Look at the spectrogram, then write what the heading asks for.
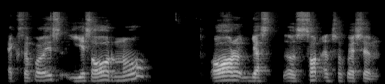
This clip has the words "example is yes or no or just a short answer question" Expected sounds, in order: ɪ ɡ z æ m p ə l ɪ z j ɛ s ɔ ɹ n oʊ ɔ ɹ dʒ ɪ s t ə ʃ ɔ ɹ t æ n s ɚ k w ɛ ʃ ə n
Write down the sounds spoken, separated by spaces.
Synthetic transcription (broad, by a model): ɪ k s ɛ m p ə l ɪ s j ɛ s ɔ ɹ n oʊ ɔ ɹ dʒ ɪ s t ə s ɔ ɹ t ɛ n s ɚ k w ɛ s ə n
